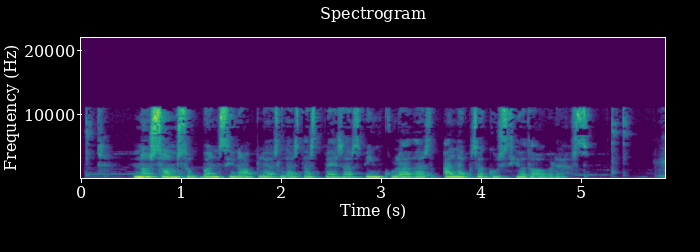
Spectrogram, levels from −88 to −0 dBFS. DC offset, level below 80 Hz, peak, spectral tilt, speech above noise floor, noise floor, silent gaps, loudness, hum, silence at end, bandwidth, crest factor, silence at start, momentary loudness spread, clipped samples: under 0.1%; -64 dBFS; -2 dBFS; -3.5 dB/octave; 25 dB; -50 dBFS; none; -24 LUFS; none; 0 s; 11.5 kHz; 22 dB; 0.05 s; 14 LU; under 0.1%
